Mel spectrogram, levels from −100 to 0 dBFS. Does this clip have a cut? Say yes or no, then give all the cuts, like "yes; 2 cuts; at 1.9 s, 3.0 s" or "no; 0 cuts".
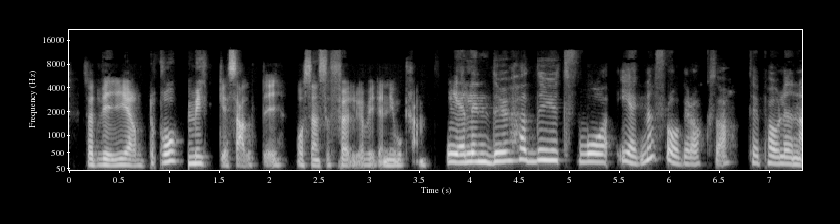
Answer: yes; 2 cuts; at 1.2 s, 3.7 s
